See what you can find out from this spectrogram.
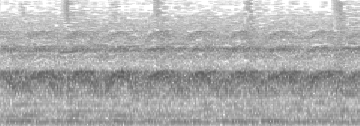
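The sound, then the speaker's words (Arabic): An ambulance siren sounds while the vehicle is stuck in heavy afternoon traffic, a loud, continuous wail with a fast repeating cycle over steady road noise, with no voices. “مفيش مجال يوسعوا الطريق للعربية رغم السرينة اللي شغالة.”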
